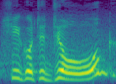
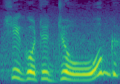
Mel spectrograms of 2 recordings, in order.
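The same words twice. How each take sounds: First: The voice rises at the end. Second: The same.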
